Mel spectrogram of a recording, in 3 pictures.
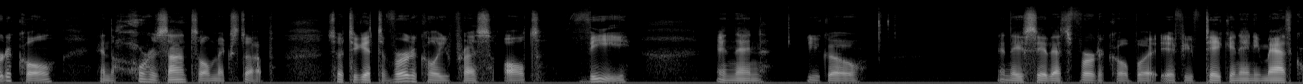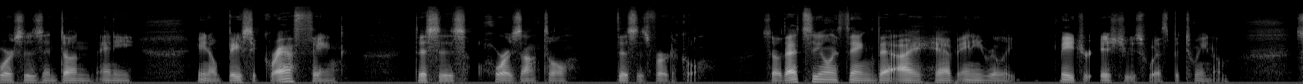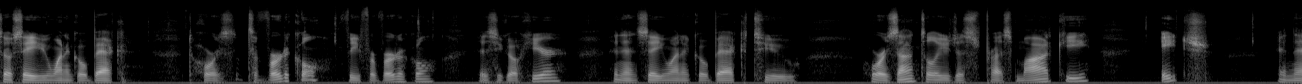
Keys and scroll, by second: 5.8 alt+v, 8.8 alt+Return, 27.7 alt+v, 30.2 alt+Return, 37.5 alt+h.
